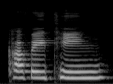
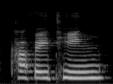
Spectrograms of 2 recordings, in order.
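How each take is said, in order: The two takes are said the same way.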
